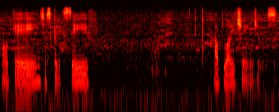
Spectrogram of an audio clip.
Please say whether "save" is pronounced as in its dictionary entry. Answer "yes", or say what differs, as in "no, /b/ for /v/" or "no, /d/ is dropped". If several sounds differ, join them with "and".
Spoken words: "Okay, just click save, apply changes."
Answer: no, /f/ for /v/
